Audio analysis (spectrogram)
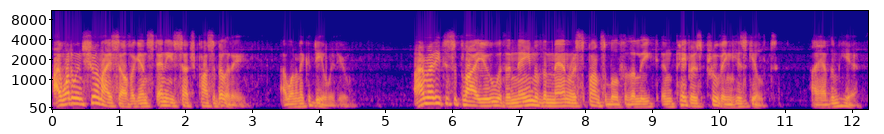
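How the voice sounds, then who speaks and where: An actor playing a pretentious, quietly menacing crime boss in a 1950s radio drama, measured and polite with veiled threat. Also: male voice, on the low side, sing-song. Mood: suavely menacing. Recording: dull vintage radio broadcast recording.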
